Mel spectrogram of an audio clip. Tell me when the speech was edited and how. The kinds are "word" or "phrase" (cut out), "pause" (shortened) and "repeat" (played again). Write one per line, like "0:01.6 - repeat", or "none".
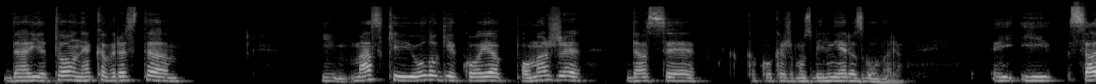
none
